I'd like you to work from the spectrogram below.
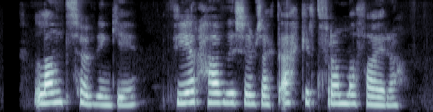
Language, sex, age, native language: Icelandic, female, 14, Icelandic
